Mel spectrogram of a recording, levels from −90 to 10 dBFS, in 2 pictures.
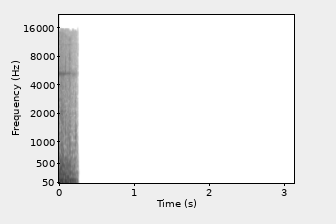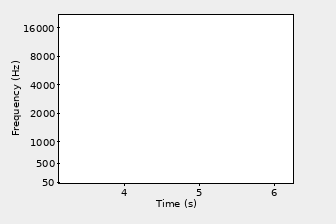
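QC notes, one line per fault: Throughout: block size mismatch (truncated), each block's tail dropped, which fits a 256-sample read, causing a 172 Hz buzz and 1.88 times speed at near-normal pitch.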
